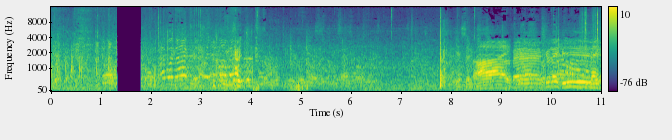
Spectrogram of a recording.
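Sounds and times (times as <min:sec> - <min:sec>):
baseball bat hitting ball: 0:07.8 - 0:08.1.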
